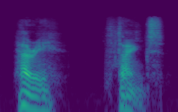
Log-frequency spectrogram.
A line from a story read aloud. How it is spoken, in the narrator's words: George muttered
